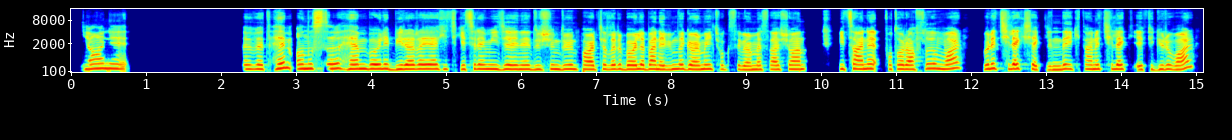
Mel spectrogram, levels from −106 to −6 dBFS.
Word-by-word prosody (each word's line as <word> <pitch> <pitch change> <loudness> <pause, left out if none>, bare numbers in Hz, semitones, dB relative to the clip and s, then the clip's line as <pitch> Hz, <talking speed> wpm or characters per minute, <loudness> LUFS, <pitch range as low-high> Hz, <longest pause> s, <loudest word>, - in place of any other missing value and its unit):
Yani. 265 +2 +1 1.5
Evet 240 -1 -2
hem 280 +6 +4
anısı 260 +1 +2
hem 250 +1 +2
böyle 255 -3 +2
bir 235 +1 +1
araya 250 +1 +4
hiç 235 0 -9
getiremeyeceğini 235 -1 0
düşündüğün 235 +2 -1
parçaları 230 +1 0
böyle 230 +1 +3
ben 240 -1 +3
evimde 230 +3 +1
görmeyi 235 +1 +1
çok 225 -2 -11
seviyorum. 210 -2 -2
Mesela 220 +1 -2
şu 230 +3 -5
an 230 +1 0 0.4
1 245 - -1
tane 255 +3 +2
fotoğraflığım 240 +2 -1
var, 280 +5 +2 0.3
böyle 250 +1 +2
çilek 255 -1 +1
şeklinde, 215 -1 -2
2 240 - -7
tane 240 0 0
çilek, 240 -1 -1
e 210 - -2
figürü 230 +3 -4
var 230 - +1
240 Hz, 135 wpm, -23 LUFS, 230-250 Hz, 1.5 s, hem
